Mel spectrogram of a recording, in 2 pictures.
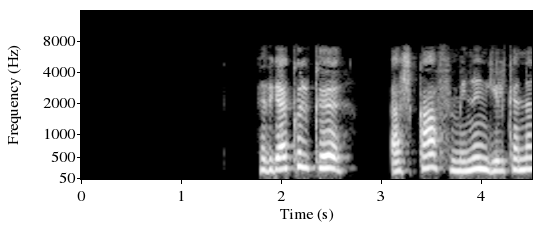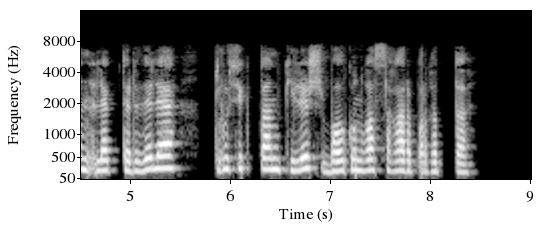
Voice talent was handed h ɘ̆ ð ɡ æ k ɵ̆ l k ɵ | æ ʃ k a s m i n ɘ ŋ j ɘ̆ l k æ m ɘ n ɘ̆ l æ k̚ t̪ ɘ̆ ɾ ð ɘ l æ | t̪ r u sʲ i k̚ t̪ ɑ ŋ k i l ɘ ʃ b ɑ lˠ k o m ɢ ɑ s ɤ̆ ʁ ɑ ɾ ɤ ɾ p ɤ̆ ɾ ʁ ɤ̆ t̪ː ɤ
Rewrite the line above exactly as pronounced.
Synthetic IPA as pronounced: h ɘ̆ ð ɡ æ k ɵ̆ l k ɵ | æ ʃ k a f m i n ɘ ŋ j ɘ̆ l k æ n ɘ n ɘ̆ l æ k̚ t̪ ɘ̆ ɾ ð ɘ l æ | t̪ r u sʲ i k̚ t̪ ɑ ŋ k i l ɘ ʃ b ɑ lˠ k o ɴ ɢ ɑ s ɤ̆ ʁ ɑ ɾ ɤ p ɤ̆ ɾ ʁ ɤ̆ t̪ː ɤ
